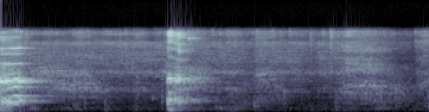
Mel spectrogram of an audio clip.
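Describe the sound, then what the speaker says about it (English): A person lets out a loud, rough burp, followed by a second shorter burp mid-way, both close and alone with a quiet background. "Well, now the burping session is gonna start"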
